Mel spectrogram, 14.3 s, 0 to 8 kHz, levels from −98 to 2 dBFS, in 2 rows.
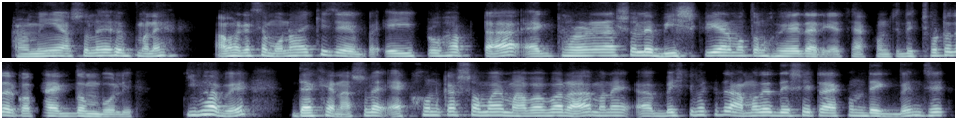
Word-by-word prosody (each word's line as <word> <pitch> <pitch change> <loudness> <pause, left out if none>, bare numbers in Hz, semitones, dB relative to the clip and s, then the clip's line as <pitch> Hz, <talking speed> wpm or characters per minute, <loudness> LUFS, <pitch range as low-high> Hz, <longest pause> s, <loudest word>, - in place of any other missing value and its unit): আমি 115 +2 -1 0.2
আসলে 145 +3 -3 0.3
মানে 130 +2 0 0.5
আমার 145 - +3
কাছে 155 +2 -1
মনে 130 +3 -1
হয় 160 +1 +1
কী - - -1
যে - - +3 0.4
এই 135 - 0
প্রভাবটা 155 +3 -2 0.3
এক 130 - -1
ধরনের 150 +2 +2
আসলে 170 +1 +2
বিষক্রিয়ার 140 +4 +1
মতন 150 0 -3
হয়ে 130 0 +3
দাঁড়িয়েছে 100 -2 -2
এখন। 115 - -10
যদি 120 +2 -4
ছোটদের 170 +3 0
কথা 135 +2 -3
একদম 130 0 -1
বলি। 110 -1 -4 0.4
কীভাবে? 190 -6 +3 0.5
দেখেন 145 -1 +5
আসলে 160 +7 -1 0.2
এখনকার 180 0 -2
সময়ের 175 -1 +2
মা-বাবারা 150 +3 +3 0.2
মানে 160 +1 -1 0.2
আ - - +1 0.2
বেশিরভাগ 170 +4 -3
ক্ষেত্রে 190 -2 0
আমাদের 160 +3 +2
দেশে 155 +2 -3
এটা 165 - -1
এখন 155 +2 -7
দেখবেন 130 +1 0
যে 165 - +1
150 Hz, 170 wpm, -23 LUFS, 135-165 Hz, 0.5 s, দেখেন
